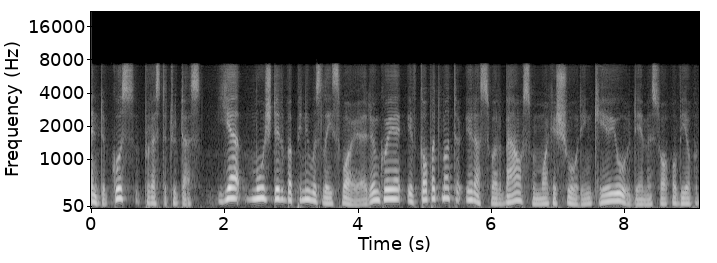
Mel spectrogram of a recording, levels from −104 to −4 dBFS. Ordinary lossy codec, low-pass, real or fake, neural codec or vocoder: AAC, 64 kbps; 7.2 kHz; fake; codec, 16 kHz, 0.2 kbps, FocalCodec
